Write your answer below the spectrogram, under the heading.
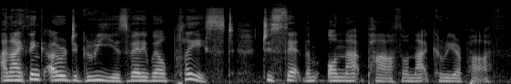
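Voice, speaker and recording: A woman with a Scottish accent speaks at a moderate pace and a fairly low pitch, with ordinary pitch variation. The recording is very clean, the background silent. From Scotland. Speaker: law school dean. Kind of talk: podcast interview. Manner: formal.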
